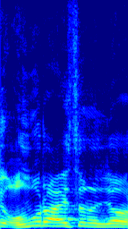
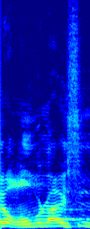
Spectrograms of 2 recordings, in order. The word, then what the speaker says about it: 오므라이스: 이 오므라이스는요 라이스는 쌀 아닙니까? 이게 일본식 발음이에요.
